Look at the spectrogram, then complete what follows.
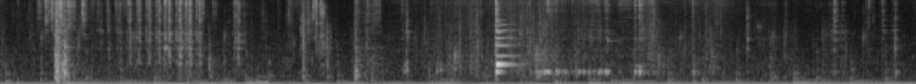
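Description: Metal rice cooker parts being handled: a run of light clicks and scraping, then one loud metallic clank about six seconds in that rings briefly, followed by a few small clicks.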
